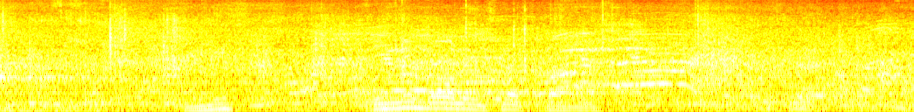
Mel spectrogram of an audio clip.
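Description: Children shout across the echoing rink.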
